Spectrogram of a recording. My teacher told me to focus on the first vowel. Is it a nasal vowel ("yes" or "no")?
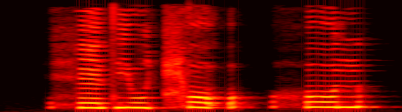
yes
